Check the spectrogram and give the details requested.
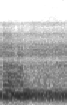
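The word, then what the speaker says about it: khaen: This is a Khan. It's spelled K-A-E-N.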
